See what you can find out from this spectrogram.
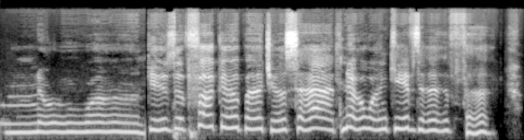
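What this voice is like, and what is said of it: Sung imitation of a pop singer. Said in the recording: “very good impression of Miley Cyrus”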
